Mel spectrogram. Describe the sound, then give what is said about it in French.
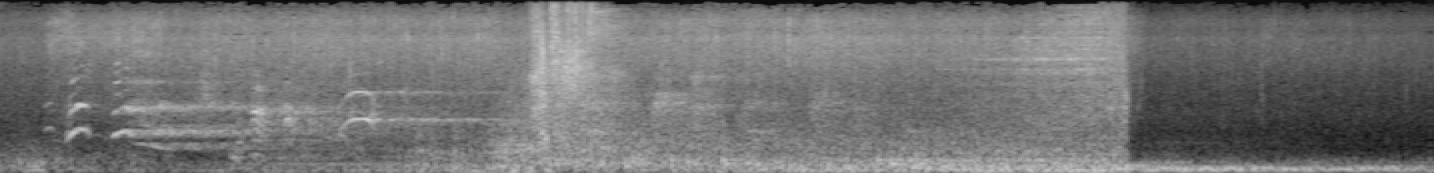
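Heavy rain pours down in a steady, dense hiss, with a low rumble of thunder underneath, cutting off abruptly near the end, in the trailer for the film Emily, about Emily Brontë, set in England. Brief rising tonal calls sound faintly before the downpour swells. “elle danse dans des champs de pâquerettes, sauf que c'est l'Angleterre et donc il pleut”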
